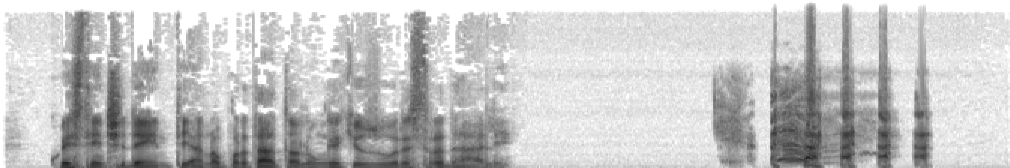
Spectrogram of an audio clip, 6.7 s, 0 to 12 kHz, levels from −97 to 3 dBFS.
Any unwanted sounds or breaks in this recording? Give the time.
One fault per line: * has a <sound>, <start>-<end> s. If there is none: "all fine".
* has a laugh, 4.7-6.2 s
